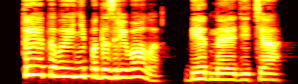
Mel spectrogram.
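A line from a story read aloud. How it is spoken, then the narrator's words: Exclamation. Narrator (Russian): воскликнула мадам Фремроль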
